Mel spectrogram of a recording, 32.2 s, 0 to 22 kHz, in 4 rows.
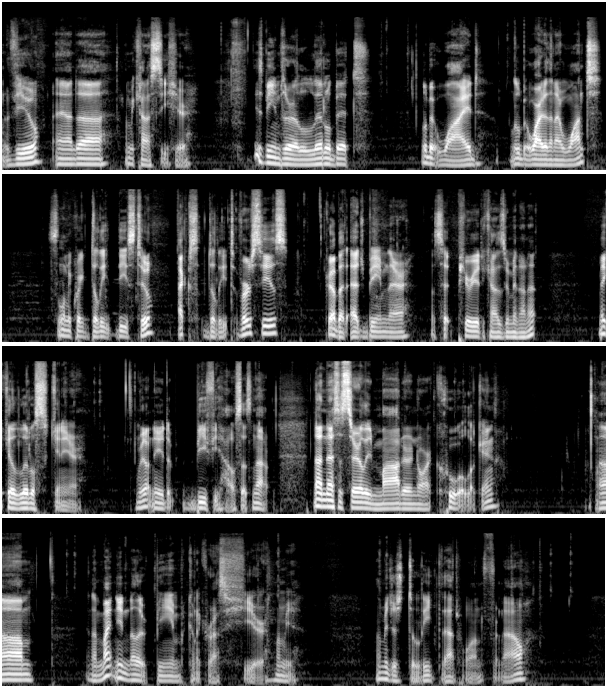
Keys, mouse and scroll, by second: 0.9 a, 1.3 z, 1.7 Tab, 2.2-2.6 middle drag, 3.7 middle click, 5.9 Tab, 8.5 a, 9.2 l, 9.6 l, 10.3 x, 12.0 middle drag, 13.2 KP_Decimal, 19.0 middle click, 20.1 Tab, 21.4-21.8 middle drag, 22.6 Tab, 25.5 click, 29.8 l, 31.2 x.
